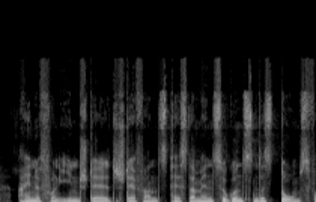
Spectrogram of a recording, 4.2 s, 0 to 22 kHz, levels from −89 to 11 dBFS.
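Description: Speech recording with no technical faults detectable by ear anywhere in the signal.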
